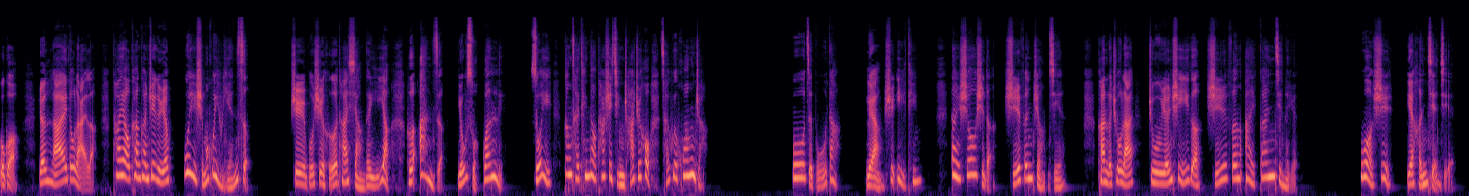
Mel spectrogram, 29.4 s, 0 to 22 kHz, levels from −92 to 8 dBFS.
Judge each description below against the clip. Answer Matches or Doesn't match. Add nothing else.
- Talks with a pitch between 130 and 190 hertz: Doesn't match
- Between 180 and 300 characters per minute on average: Matches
